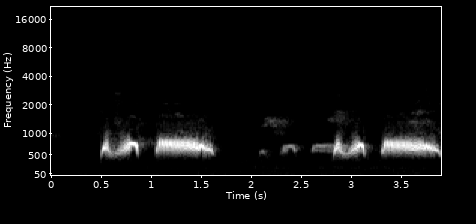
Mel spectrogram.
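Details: Spotted dove call used to rouse other doves: a wavering double note, then a long even coo, repeated after a gap with soft short notes in between; low, mellow and clean, no other sounds.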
